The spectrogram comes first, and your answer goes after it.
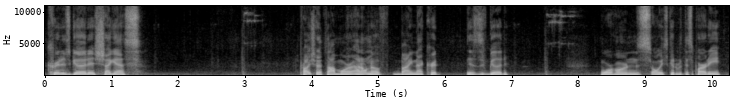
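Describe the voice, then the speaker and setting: A man's voice: fairly high pitch, fairly even intonation, a little slow, long pauses, dark tone, smooth. A young man giving casual, sarcastic commentary while playing a game. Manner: sarcastic, mocking, talks to himself. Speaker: streamer.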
